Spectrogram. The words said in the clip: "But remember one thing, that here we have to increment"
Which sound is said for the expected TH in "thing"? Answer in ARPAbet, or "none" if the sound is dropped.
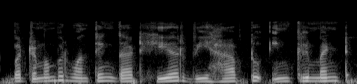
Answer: T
